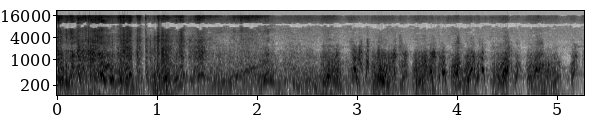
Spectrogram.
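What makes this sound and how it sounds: Long blue nails scratch fast across a soft, stuffed printed cotton canvas pillow with a smooth cream cover printed with oranges. The result is a steady, dense run of dry, rasping scrapes with quick bursts of louder strokes, centered in the low-mid range with little low rumble.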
